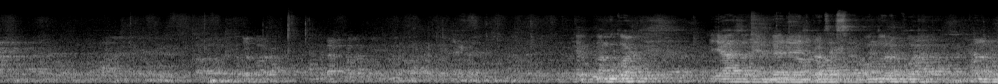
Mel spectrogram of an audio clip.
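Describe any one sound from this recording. A man speaks into a microphone over loudspeakers in a reverberant hall.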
